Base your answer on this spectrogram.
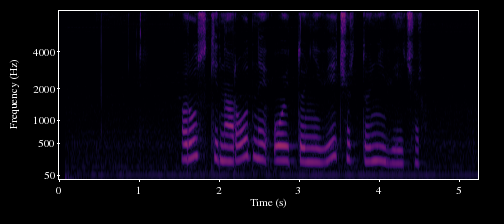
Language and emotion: Russian, neutral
